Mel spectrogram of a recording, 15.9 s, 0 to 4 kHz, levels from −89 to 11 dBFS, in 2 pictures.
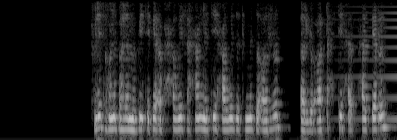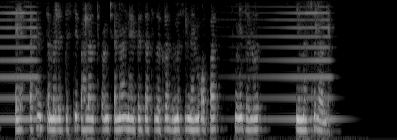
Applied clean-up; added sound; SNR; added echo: none; Bowed string instrument; 19 dB; reverberation time 0.2 s.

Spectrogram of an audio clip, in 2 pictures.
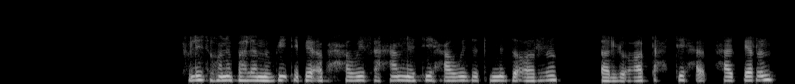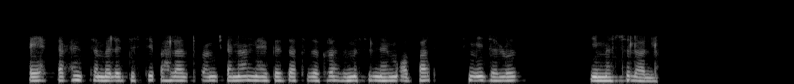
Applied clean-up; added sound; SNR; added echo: none; none; none; none.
